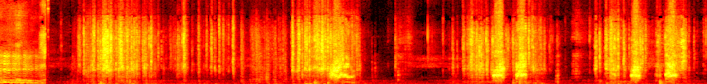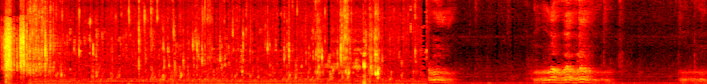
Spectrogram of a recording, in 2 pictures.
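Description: A sequence of dog sounds. It opens with a husky's falling, howl-like call. A long stretch of irregular scuffling and rustling noise follows. Near the end a small papillon puppy gives a few short, high-pitched yips.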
